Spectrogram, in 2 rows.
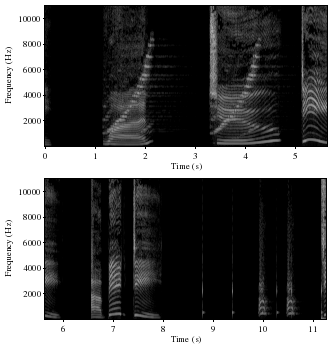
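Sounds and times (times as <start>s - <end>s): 
speech: 0.0s - 0.2s, 1.2s - 2.2s, 3.3s - 6.0s, 6.6s - 8.0s, 9.9s - 10.6s
dog barking: 9.9s - 10.9s.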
